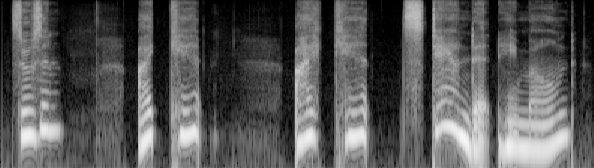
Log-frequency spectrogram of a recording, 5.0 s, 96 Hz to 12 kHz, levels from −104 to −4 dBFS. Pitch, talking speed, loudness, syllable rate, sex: 225 Hz, 95 wpm, -20 LUFS, 3.7 syllables/s, female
